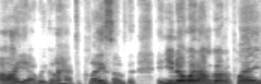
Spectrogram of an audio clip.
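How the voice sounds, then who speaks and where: On a very clean recording with a silent background, a woman with a Southern US accent speaks at a high pitch in an animated tone, with ordinary pitch variation. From US South. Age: 60s. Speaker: live stream chat host. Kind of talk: casual chat.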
